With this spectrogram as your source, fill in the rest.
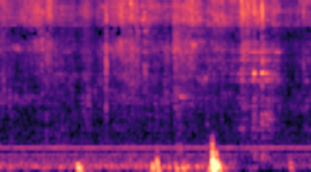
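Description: Metal knocks and clanks sharply a few times.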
